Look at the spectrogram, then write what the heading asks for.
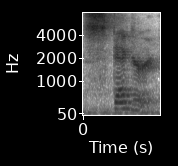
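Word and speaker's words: Stoeger: Look up a guy named Ben Stegar. It's pronounced stagger and spelled Stoker.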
